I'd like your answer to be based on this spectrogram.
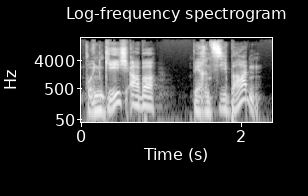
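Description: A man's voice: lowish voice, sing-song, brisk, slightly rough, no echo, clean studio sound. A man voicing a poor, eccentric old male inventor who grumbles and hums while reading a novel aloud. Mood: skeptical.

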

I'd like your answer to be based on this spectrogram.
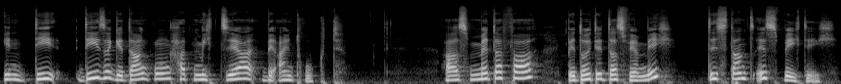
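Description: Mellow-voiced artist woman from Japan. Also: on the high side, slow. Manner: careful, thoughtful, with small restarts. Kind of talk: interview answers.

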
